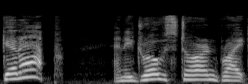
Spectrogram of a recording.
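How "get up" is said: high, sharp call to animals; shouted command. A narrator's reading. Almanzo starts his calves with the whip, shouted command. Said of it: "cracked his whip and shouted".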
